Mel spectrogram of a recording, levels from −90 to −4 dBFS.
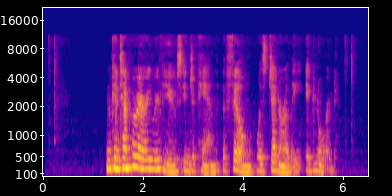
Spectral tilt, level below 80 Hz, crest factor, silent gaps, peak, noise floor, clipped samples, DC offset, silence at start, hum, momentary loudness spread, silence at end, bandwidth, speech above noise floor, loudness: -6 dB/octave; -64 dBFS; 18 dB; none; -4 dBFS; -73 dBFS; under 0.1%; under 0.1%; 1.25 s; none; 15 LU; 0.7 s; 11.5 kHz; 52 dB; -21 LUFS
